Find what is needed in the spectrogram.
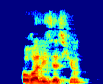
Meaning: oralization/oralisation
- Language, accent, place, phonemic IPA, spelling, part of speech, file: French, France, Lyon, /ɔ.ʁa.li.za.sjɔ̃/, oralisation, noun, LL-Q150 (fra)-oralisation.wav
